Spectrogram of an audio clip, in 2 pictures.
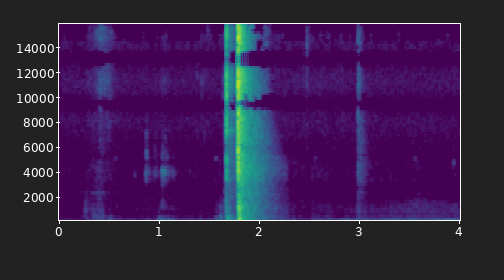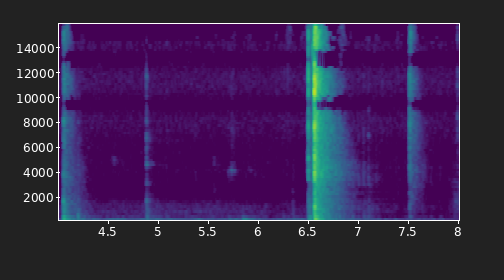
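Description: Pliers snipping through wooden candle wicks: two sharp snaps about five seconds apart, with a fainter click between them and soft handling noise.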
